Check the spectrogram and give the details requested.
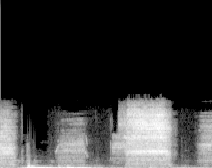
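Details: Two-week-old barn owlets in a school garden at dinner time: a short hiss, then a longer, louder rasping screech of about half a second, after a couple of low thuds.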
